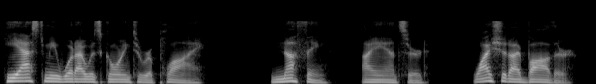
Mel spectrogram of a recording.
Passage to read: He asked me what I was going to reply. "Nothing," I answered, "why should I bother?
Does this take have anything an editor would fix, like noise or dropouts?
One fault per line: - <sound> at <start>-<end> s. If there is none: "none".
none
